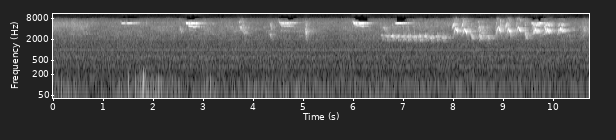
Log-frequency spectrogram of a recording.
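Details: At a house finch nest on 6/12/07, the last young bird being urged to fledge: low thumps early, thin high whistles, then a descending run of quick twittering chirps near the end.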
